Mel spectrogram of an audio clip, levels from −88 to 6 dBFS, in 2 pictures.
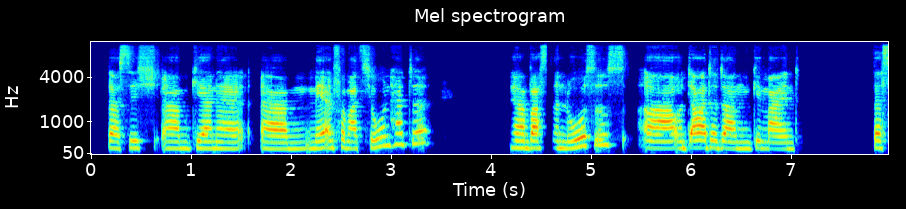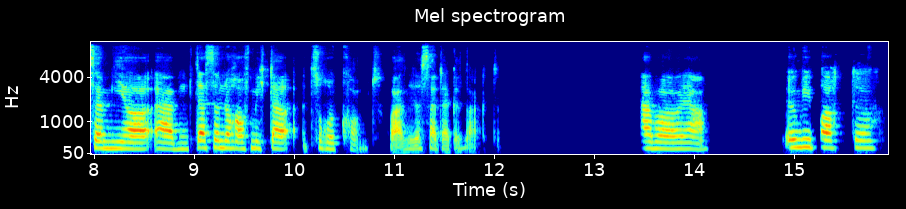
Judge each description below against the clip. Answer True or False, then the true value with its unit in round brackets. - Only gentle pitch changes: True (2.0 semitones)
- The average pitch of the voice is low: False (205 Hz)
